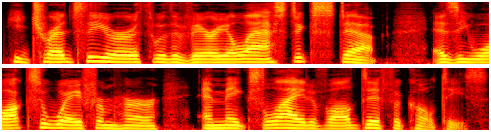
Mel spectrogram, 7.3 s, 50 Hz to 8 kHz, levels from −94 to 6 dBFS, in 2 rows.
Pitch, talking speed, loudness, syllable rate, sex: 150 Hz, 170 wpm, -17 LUFS, 4.4 syllables/s, female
